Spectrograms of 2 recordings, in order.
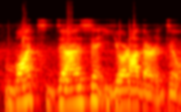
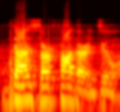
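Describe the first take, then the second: First: "What" stressed, slowed down; slower model. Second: Said in the usual way. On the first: Shown as a demonstration. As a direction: repeat it slowly for the class. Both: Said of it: "exercise five again".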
